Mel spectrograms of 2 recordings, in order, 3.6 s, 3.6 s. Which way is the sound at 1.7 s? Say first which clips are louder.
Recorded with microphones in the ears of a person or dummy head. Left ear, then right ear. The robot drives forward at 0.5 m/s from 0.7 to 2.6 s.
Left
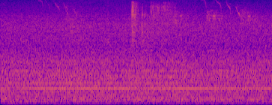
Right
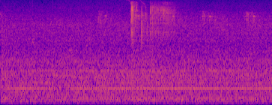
Right 5 dB; 65° right (ahead or behind).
